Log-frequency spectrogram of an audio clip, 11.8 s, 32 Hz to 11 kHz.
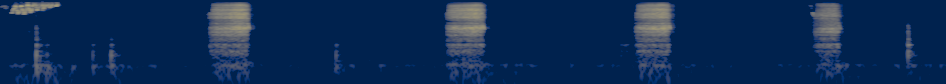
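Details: Barn owl mother checking on her owlets inside an owl box at 4 am in late April; four short, harsh hissing screeches repeated roughly every two to three seconds, with light taps and shuffling in between.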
